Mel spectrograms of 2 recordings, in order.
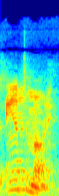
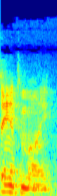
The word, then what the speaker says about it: antimony: moment okay sb is antimony okay now here's how you remember that listen i don't want you to forget and again i shouldn't be recording but sb is antimony antimony rhymes with alimony and if you have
